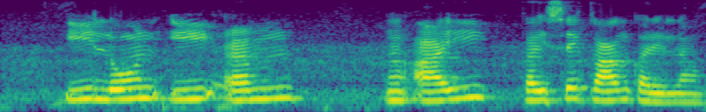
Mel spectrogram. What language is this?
Bhojpuri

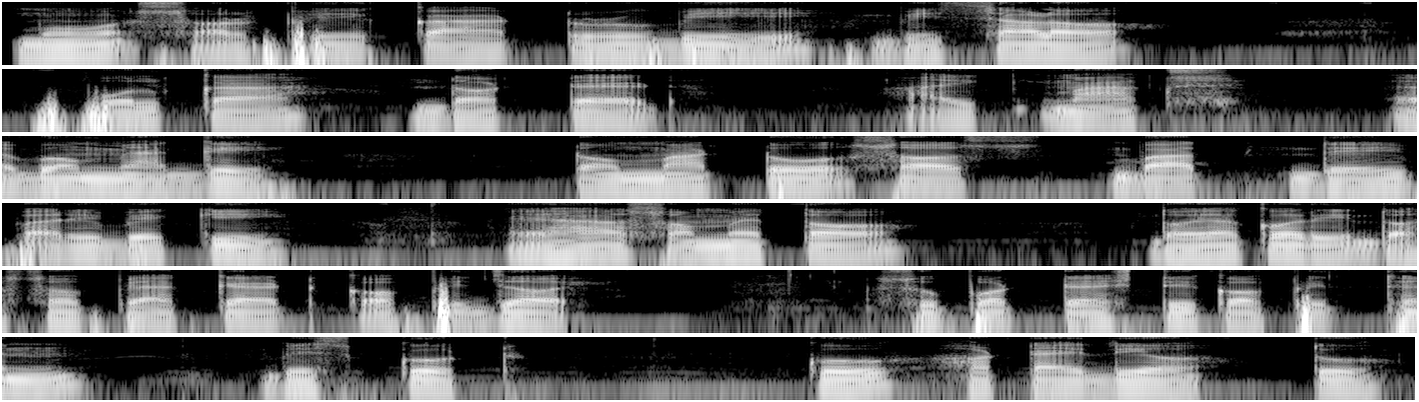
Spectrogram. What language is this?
Odia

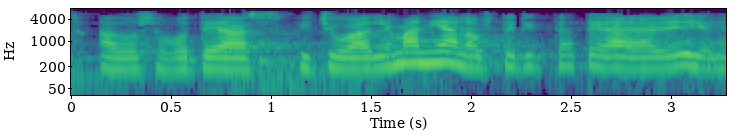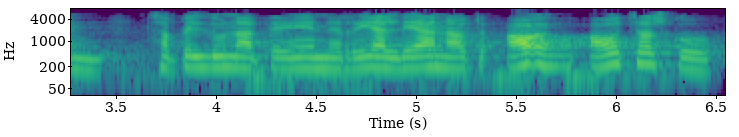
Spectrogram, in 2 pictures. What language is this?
Basque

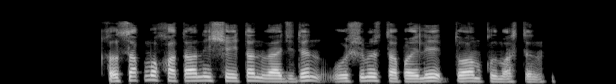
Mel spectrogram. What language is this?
Uyghur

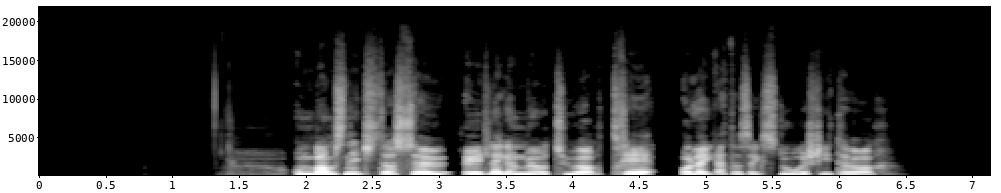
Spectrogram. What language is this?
Norwegian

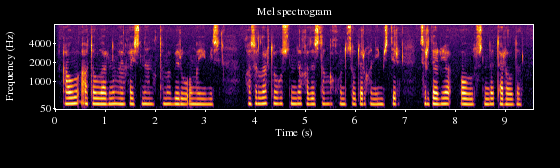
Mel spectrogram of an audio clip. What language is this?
Kazakh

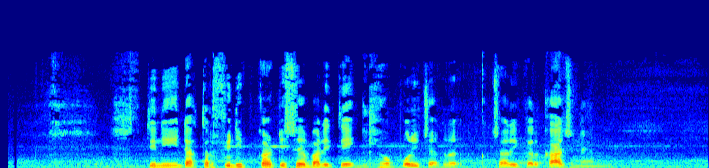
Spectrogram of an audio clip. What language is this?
Bangla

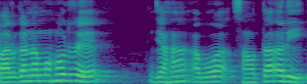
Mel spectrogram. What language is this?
Santali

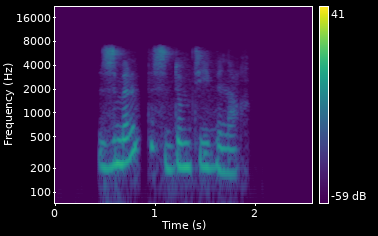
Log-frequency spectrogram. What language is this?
Kabyle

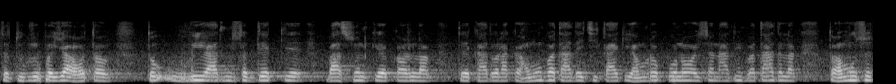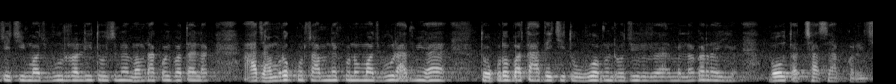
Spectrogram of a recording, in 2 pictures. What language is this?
Maithili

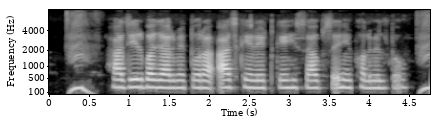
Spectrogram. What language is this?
Magahi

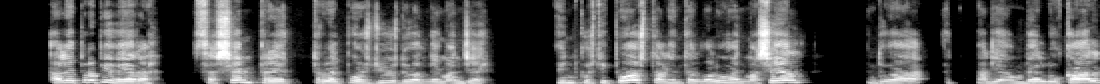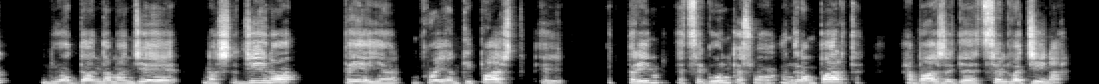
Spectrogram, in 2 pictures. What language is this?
Piedmontese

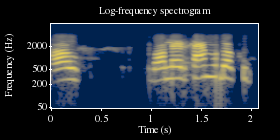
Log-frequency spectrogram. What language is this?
Odia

